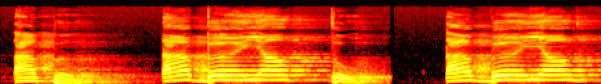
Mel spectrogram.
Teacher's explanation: ada huruf ba sukun kita pantulkan namanya bacaan Qalqalah sugro karena mati di tengah kalimat jangan lupa dipantulkan tab tabadu tabadju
